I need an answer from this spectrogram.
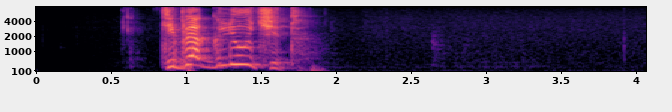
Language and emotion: Russian, angry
